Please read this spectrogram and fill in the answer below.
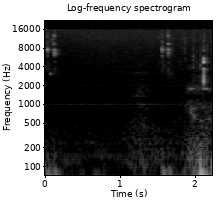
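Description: Near silence: room tone, with a faint computer mouse click near the end.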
